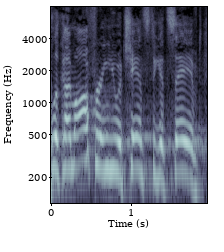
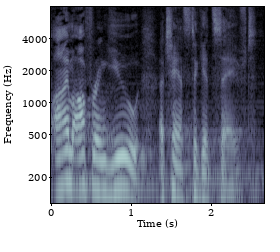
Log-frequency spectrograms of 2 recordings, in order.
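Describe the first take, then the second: First: Higher and louder, pressing hard; urgent offer. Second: Calm reply. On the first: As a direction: push the offer insistently. Proconsul pressing his offer. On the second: Polycarp calmly turns it around. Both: Acted.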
